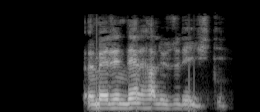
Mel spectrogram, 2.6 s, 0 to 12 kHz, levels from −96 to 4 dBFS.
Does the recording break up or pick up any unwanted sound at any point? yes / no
no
